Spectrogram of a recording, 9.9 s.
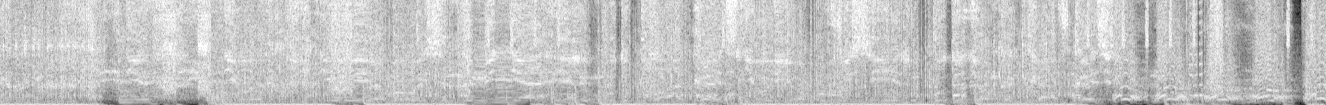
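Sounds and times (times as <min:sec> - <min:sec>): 
backing music: 0:00.0 - 0:09.9
dog barking and yipping: 0:08.2 - 0:09.9.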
